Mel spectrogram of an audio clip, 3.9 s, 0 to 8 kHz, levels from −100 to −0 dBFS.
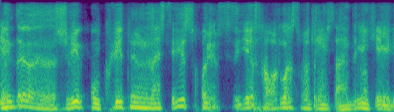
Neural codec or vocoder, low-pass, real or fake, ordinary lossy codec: codec, 24 kHz, 1.5 kbps, HILCodec; 7.2 kHz; fake; none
